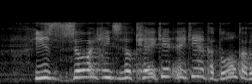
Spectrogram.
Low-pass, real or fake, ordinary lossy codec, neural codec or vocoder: 7.2 kHz; fake; none; autoencoder, 22.05 kHz, a latent of 192 numbers a frame, VITS, trained on one speaker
